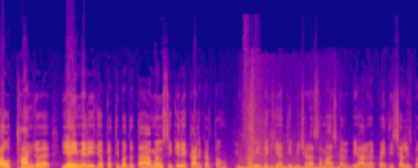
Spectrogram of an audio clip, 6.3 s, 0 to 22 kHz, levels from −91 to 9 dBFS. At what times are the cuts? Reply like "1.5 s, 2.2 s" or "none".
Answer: 3.5 s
